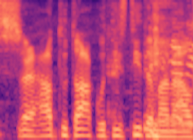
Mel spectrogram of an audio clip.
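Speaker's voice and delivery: put-on comic Austrian accent, excusing himself; Arnold. Impressionist blames teeth in his mouth, Austrian accent.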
